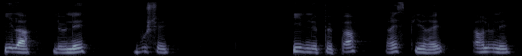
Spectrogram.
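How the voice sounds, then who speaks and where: Male teacher, unhurried and methodical, repeats phrases for learners, slightly muffled recording. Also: fairly high pitch, steady tone, warm tone. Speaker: French teacher. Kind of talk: slow vocabulary lesson. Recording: dull lo-fi recording.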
